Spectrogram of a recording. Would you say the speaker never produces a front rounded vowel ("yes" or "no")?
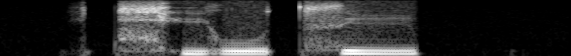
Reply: yes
